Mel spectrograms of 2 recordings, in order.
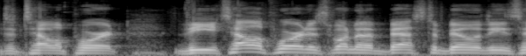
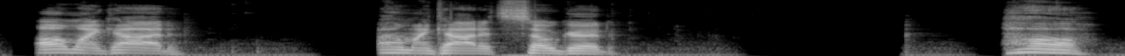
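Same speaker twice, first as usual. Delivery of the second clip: crying with helpless laughter. Reacting to a joke from the others: laughing to tears. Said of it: "I'm crying. I have tears in my eyes".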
